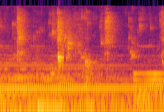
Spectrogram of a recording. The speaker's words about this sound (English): Like a heron in flight, Abigail's palm glided across the foam before diving in and startling Swain.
